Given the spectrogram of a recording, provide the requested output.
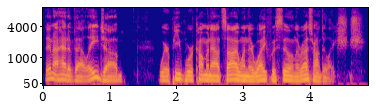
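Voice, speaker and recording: A man's voice: mid-range voice, quick pace, a little mellow, no echo, studio quality. A man hosting a podcast, talking in a casual, upbeat way and swearing freely. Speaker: podcast host. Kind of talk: casual interview chat.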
